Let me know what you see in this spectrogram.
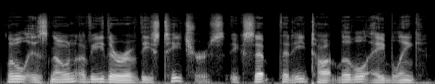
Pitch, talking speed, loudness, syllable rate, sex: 100 Hz, 205 wpm, -18 LUFS, 5.5 syllables/s, male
